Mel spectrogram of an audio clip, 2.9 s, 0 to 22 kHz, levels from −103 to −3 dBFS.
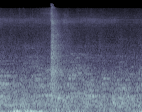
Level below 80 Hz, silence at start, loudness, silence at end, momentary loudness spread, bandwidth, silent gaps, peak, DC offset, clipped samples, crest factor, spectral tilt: -40 dBFS; 0 s; -36 LUFS; 0 s; 6 LU; 16.5 kHz; none; -18 dBFS; under 0.1%; under 0.1%; 16 dB; -4.5 dB/octave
